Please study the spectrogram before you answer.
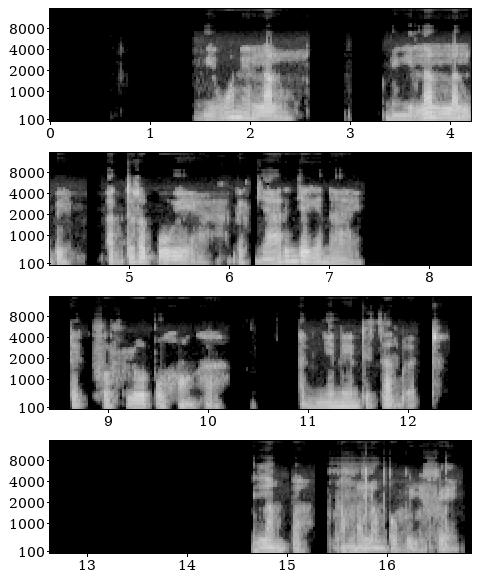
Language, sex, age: Wolof, female, 36-49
